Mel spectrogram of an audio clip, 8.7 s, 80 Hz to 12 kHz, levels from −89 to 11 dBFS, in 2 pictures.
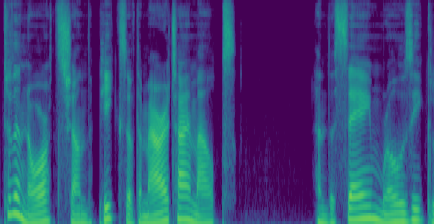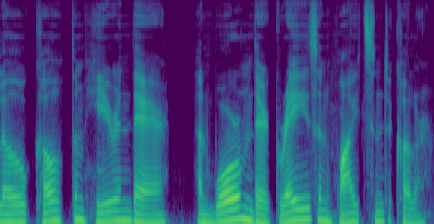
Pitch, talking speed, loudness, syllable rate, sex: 135 Hz, 195 wpm, -19 LUFS, 5.1 syllables/s, male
